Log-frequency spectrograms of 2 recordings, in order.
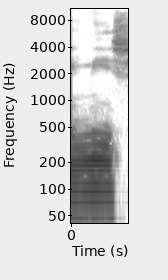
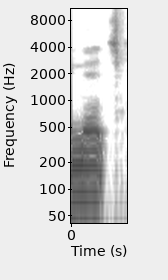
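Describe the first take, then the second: First: The word is said in a more exotic-sounding way. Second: The word is said in a plain, everyday way. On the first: Someone else says it this way. "that sounds a lot more exotic" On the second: This is the speaker's usual way of saying it. "I always say niche"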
